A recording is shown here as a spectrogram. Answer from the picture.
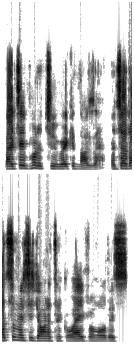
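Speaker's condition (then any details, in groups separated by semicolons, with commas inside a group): Cerebral palsy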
